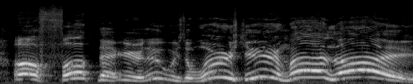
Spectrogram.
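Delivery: very high, very slow, whiny, mocking complaining tone. Imitating people who complain about the past year: mocking whiny complainer voice. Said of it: "you do the exact same, like, character?".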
